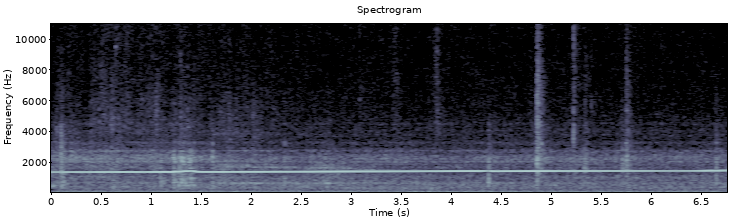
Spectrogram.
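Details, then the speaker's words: Rogers 11RA651 shortwave radio, all paper capacitors replaced, tuned to a signal generator: steady high heterodyne whistle creeping slowly upward in pitch, showing the radio's local oscillator drifting, not the generator; cause not pinned down. "Now we'll just listen to the pitch of the tone. If the pitch is changing, which it is, the radio is drifting. It won't be my signal generator that's drifting."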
